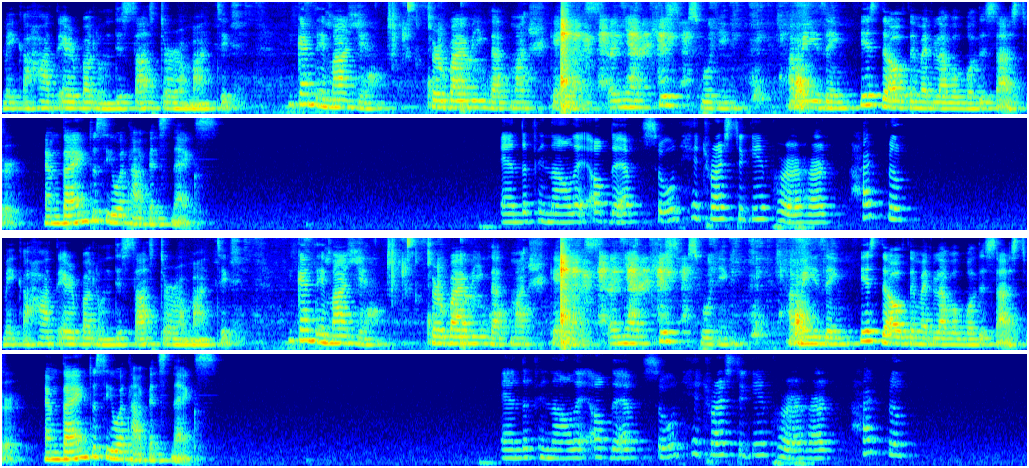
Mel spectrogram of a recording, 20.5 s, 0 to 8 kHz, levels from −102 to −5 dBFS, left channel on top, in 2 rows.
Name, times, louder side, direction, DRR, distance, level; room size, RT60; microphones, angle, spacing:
voice 1, 0.0-2.3 3.0-3.8 4.2-7.3 7.8-10.4 10.7-12.1, right 2 dB, 15° right, 4 dB, 0.4 m, -41 dB
Dog, 2.1-8.3, right 3 dB, 80° right, 1.0 m, -42 dB
voice 2, 15.2-19.2, left 4 dB, 80° left, 5 dB, 0.4 m, -50 dB
2.6 x 2.4 x 2.2 m, 0.40 s
head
